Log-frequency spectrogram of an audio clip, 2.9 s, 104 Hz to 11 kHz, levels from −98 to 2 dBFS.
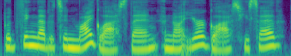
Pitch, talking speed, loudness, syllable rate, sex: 220 Hz, 290 wpm, -15 LUFS, 5.1 syllables/s, female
